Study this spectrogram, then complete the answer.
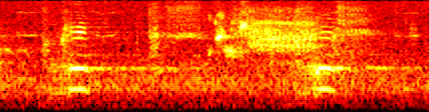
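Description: Canada geese honk a few times on a lake, close to domestic ducks, with clear nasal calls spread over a couple of seconds against a quiet outdoor background.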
